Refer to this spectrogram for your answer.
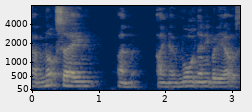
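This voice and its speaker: There is audible room echo as a man with a fairly high pitch speaks at a moderate pace. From England, Peterborough. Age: 70s. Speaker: veteran hairdresser. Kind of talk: casual monologue to camera.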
